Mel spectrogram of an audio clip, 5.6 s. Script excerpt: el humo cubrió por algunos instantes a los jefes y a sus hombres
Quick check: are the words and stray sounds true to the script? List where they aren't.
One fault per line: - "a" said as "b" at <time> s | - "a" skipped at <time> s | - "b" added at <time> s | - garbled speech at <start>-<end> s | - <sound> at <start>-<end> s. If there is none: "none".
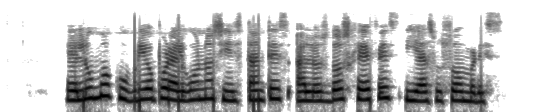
- "dos" added at 3.3 s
